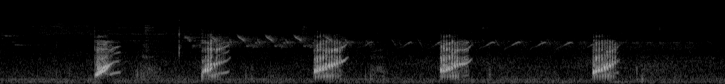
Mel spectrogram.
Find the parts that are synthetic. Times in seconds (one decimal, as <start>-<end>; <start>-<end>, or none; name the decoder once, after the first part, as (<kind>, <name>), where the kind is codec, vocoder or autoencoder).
0.9-2.1 (codec, DAC)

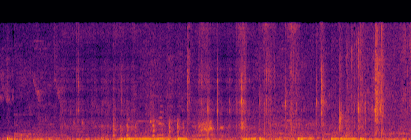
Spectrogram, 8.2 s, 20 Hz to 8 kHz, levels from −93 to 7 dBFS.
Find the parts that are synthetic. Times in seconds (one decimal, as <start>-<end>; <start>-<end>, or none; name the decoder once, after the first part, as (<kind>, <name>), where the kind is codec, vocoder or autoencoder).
1.2-2.7 (codec, HILCodec); 3.9-5.1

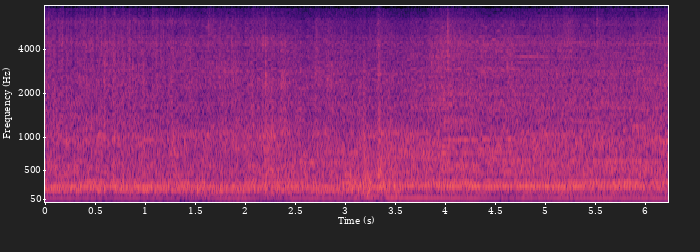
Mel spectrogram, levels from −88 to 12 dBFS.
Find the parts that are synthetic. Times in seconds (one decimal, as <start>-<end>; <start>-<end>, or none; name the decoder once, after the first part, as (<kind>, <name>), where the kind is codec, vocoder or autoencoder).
1.3-4.7 (codec, SNAC)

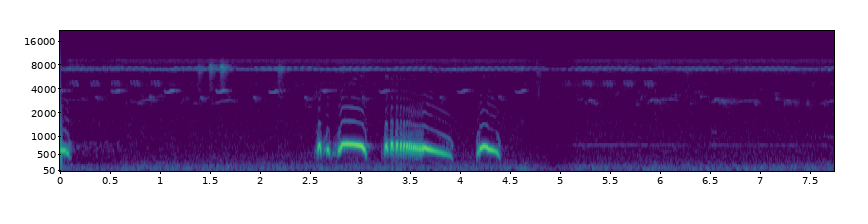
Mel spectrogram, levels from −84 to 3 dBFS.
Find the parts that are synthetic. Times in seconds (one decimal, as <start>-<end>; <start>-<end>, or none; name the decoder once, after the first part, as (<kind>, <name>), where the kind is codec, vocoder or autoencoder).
0.0-0.6 (vocoder, WaveNeXt)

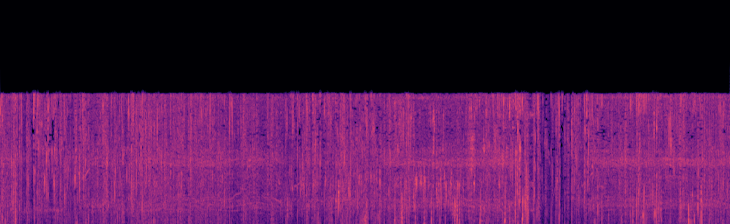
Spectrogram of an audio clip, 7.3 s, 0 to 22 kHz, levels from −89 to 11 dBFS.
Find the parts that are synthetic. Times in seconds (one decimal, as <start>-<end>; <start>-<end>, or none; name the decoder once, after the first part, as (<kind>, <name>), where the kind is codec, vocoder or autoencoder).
2.9-3.4 (vocoder, BigVGAN v2)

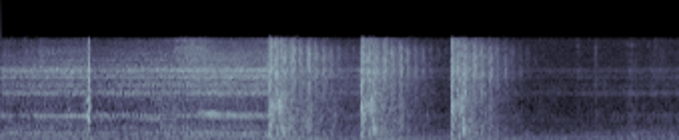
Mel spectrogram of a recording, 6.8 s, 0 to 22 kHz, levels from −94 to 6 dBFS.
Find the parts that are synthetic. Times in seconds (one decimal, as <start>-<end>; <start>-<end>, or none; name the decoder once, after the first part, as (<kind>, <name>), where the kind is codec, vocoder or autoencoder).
1.9-6.8 (vocoder, Vocos)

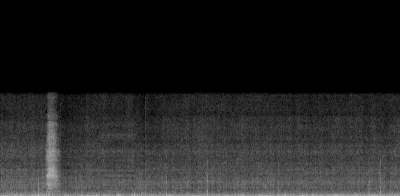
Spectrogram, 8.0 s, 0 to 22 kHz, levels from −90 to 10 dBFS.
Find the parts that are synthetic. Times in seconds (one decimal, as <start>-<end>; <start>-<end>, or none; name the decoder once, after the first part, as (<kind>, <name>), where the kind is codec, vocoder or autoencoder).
2.0-2.7 (codec, SNAC)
